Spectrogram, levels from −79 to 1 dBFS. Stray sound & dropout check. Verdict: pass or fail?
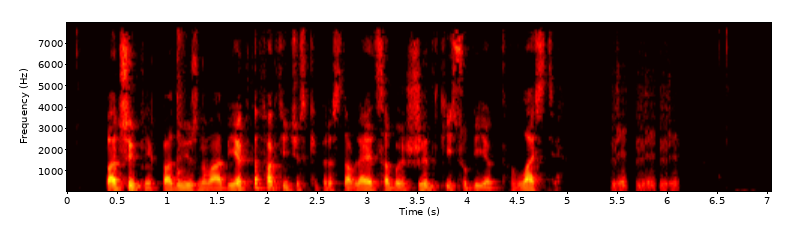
fail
